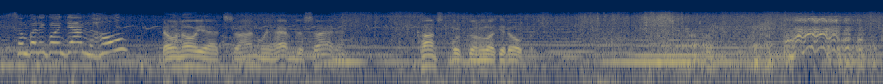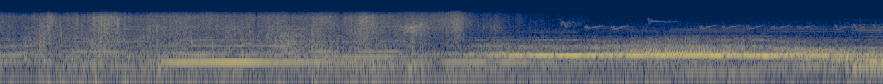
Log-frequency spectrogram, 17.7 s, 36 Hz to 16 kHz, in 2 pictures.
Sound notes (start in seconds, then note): 6.3 horse neighs; 14.8 ominous music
